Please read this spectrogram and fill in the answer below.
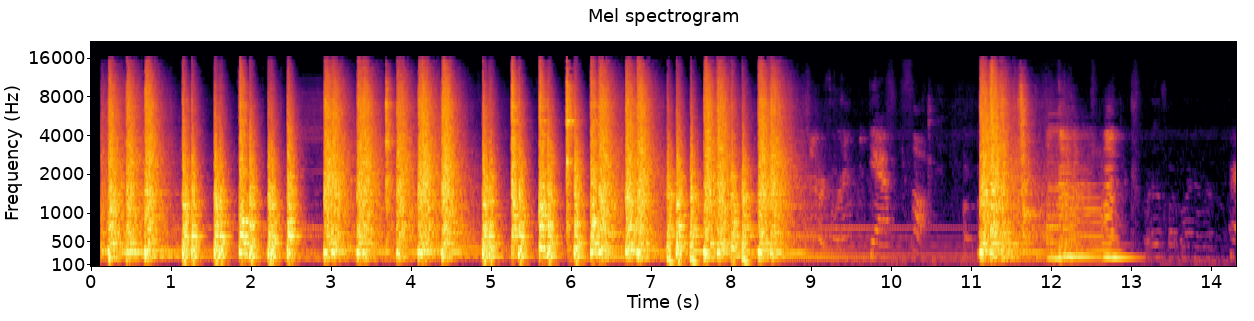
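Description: Fast, hard, evenly spaced drum strikes under a loud electric guitar for about eight seconds, then a guitar chord left ringing and dying away. A last chord is struck about eleven seconds in and fades out.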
